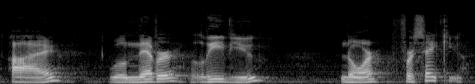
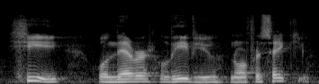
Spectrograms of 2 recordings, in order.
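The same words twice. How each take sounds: First: Slow, solemn reading of the verse; scripture voice. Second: Said in the usual way. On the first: Shown as a demonstration. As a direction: read it like holy scripture, unhurried. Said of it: "in my scripture voice". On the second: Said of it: "Let me just read this again".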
